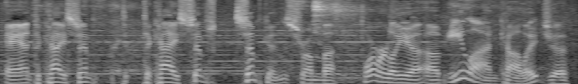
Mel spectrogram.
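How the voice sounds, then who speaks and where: A man working as a radio play-by-play announcer, giving sports commentary in a somewhat halting way. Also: mid-range voice, big pitch swings, over music.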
